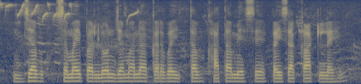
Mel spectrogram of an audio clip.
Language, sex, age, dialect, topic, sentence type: Magahi, male, 18-24, Western, banking, question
